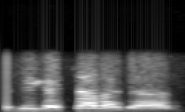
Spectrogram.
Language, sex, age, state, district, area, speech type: Urdu, male, 18-30, Bihar, Gaya, urban, conversation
